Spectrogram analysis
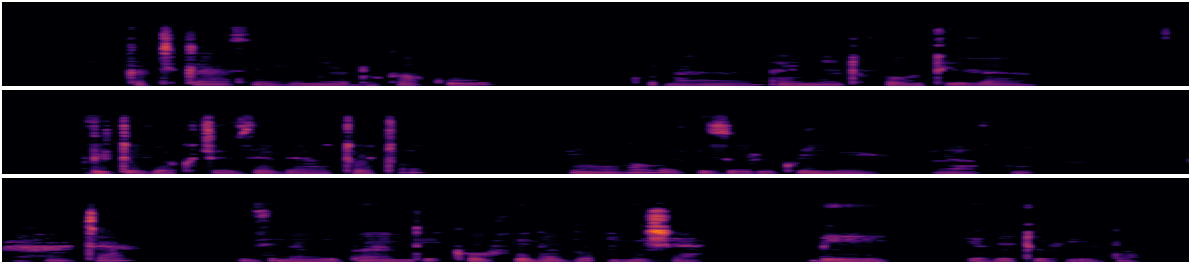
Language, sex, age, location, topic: Swahili, female, 18-24, Nairobi, finance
